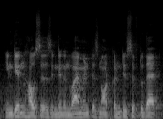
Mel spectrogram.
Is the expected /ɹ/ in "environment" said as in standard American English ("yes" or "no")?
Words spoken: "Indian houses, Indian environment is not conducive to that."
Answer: no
